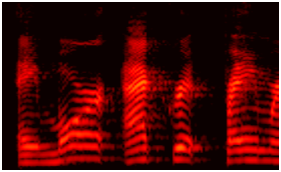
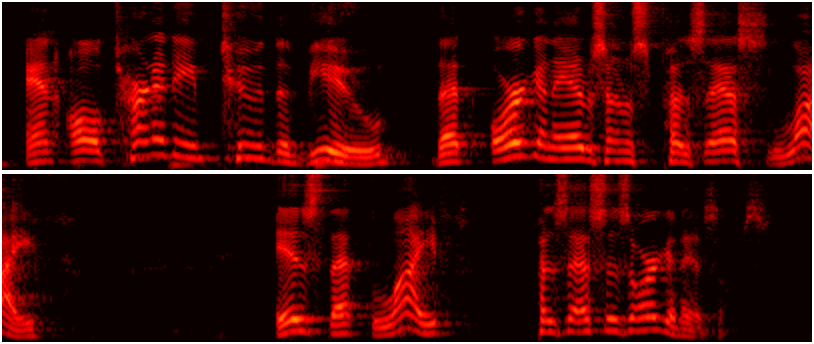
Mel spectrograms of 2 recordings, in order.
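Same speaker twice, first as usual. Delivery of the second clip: careful, deliberate reading aloud. Reading a quoted passage aloud to listeners: reading slowly. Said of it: "I'll read it slowly".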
